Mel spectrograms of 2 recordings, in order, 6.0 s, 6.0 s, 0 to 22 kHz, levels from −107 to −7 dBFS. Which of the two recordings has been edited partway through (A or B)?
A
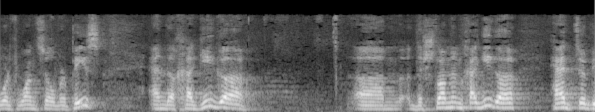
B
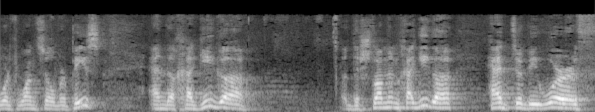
B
